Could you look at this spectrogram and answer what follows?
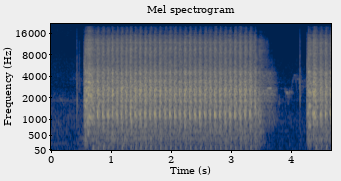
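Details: BMW S1000XR no-start: each start attempt gives a fast, even clatter of about eleven hits a second for three seconds, but the engine never fires.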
